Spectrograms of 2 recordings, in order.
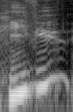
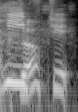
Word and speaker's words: Hivju: Kristofer Hivju. – Kristofer Hivju.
